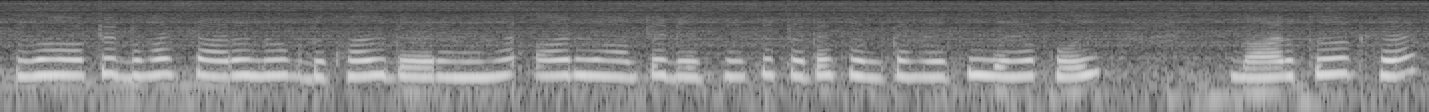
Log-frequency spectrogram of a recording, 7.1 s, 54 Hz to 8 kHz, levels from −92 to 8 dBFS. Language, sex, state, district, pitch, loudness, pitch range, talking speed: Hindi, female, Bihar, Darbhanga, 270 Hz, -14 LUFS, 260-280 Hz, 170 wpm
